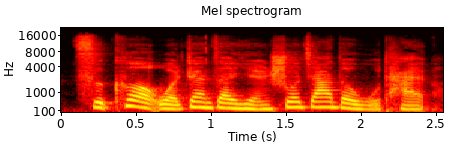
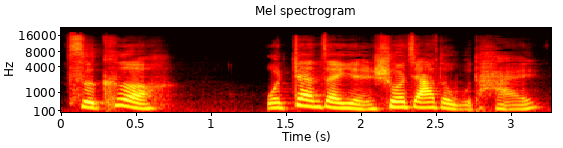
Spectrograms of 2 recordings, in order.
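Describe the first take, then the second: First: Every syllable gets the same even length. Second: The rhythm varies, with emotional pauses between phrases. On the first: The speaker calls it wrong. "我们千万不要一字一句地去读，比如像这样" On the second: The speaker calls it right. "你会有合理的情绪停顿。……很有讲述感"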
